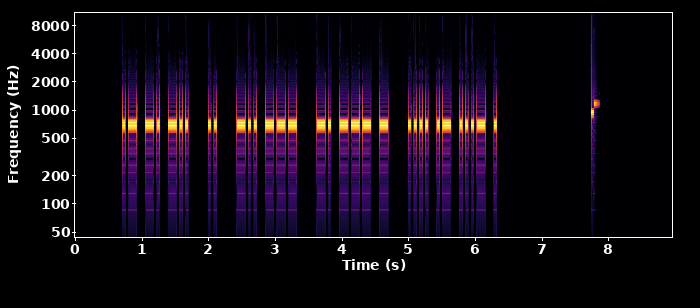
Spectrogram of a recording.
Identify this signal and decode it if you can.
Morse code, heard as a keyed tone, about 28 wpm, 700 Hz. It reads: AND I DO NOT HAVE
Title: Sets of 5 Words Encore 28wpm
